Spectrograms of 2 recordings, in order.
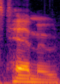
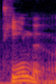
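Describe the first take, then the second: First: "Temu" said TEM-oo; corrected pronunciation. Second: "Timu" said TEE-moo; wrong pronunciation. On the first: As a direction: say "Temu" with an eh in the first syllable. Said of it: "Don't tell me it's Temu". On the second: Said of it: "why the fuck you pronouncing Timu". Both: Shown as a demonstration.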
